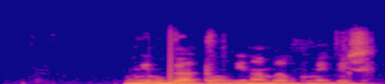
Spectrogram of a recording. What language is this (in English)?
Kinyarwanda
